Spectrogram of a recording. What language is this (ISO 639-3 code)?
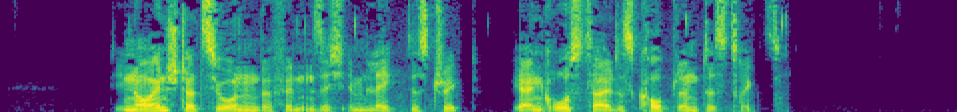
deu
